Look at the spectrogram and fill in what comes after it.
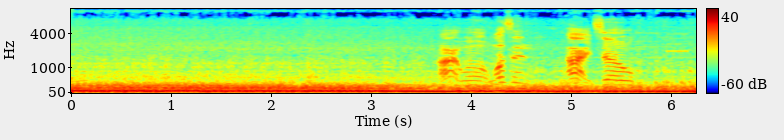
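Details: Pontiac GTO V8 after replacing a bad IAC valve (an '02 Silverado part believed to share the same part number): low, steady, even idle with no hunting or surging. Normal idle after the repair.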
